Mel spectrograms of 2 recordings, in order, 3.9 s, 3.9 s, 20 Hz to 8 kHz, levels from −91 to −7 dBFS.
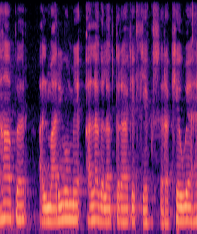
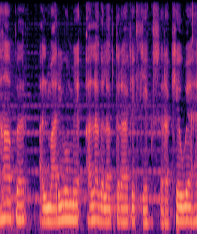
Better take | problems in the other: first | background sound (Bowed string instrument); 18 dB below the speech

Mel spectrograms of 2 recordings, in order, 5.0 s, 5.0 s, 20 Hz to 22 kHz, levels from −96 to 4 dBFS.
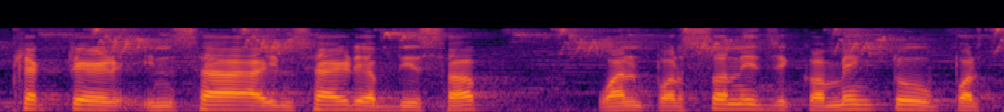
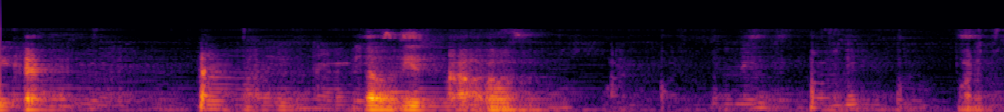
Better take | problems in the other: first | noise reduction (neural mask model DeepFilterNet 3)

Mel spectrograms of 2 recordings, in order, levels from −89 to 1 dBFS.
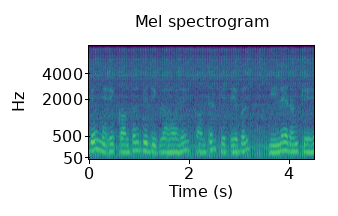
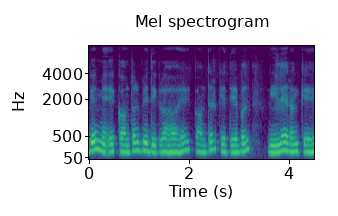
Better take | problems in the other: second | background sound (Engine); 9 dB below the speech

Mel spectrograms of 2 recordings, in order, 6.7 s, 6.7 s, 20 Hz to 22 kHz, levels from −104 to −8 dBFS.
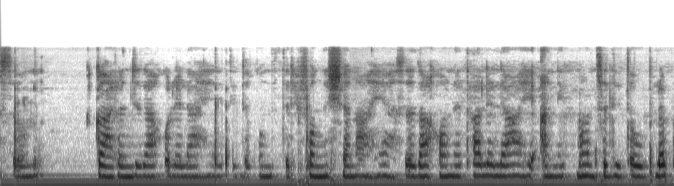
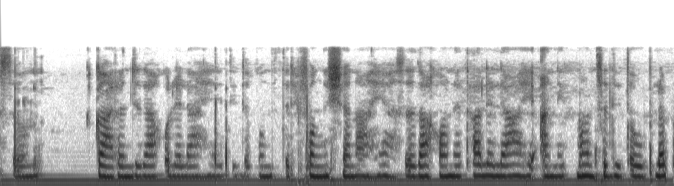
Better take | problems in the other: second | room echo; dies away in 0.3 s

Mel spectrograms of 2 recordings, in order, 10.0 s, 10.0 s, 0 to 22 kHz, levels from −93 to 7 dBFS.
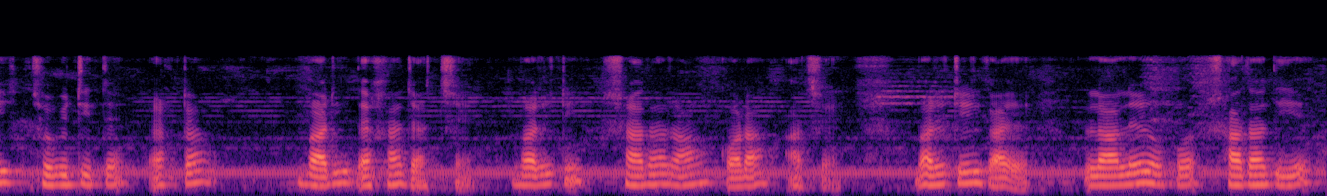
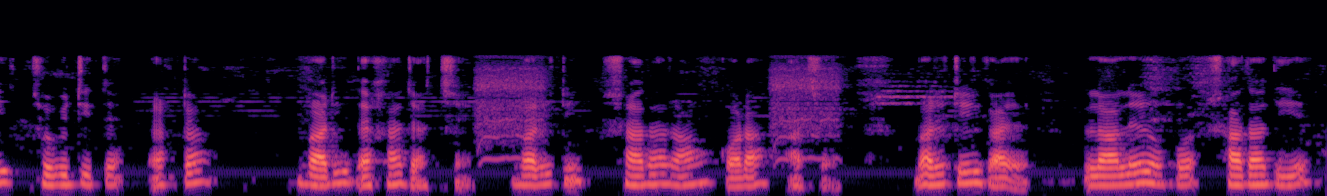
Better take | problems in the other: first | noise reduction (classical method spectral subtraction)

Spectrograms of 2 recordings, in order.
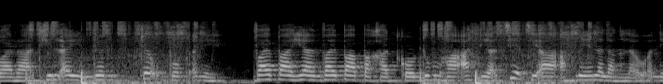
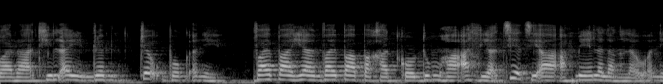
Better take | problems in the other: second | background sound (Writing); 5 dB below the speech

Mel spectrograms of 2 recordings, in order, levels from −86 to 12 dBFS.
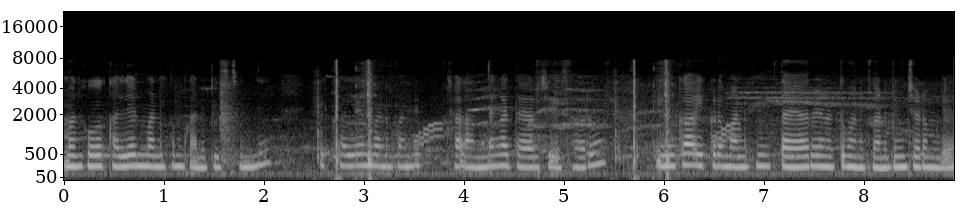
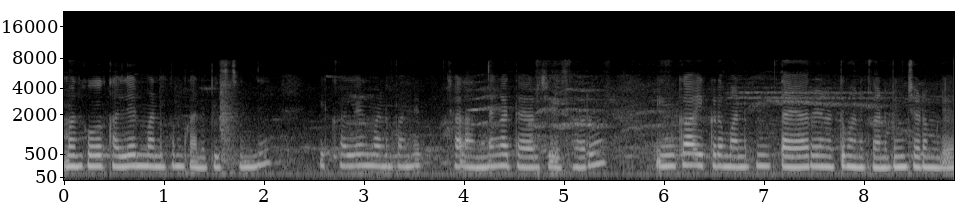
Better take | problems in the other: second | background sound (Telephone); 12 dB below the speech

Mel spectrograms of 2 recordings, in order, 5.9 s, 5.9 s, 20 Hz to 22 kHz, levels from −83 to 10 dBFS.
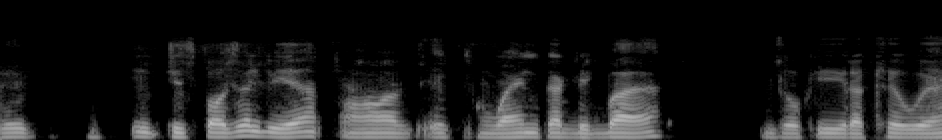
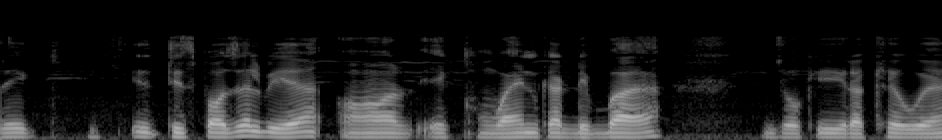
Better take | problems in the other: second | noise reduction (neural mask model Resemble Enhance denoiser)

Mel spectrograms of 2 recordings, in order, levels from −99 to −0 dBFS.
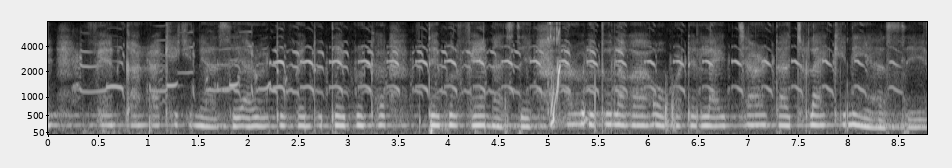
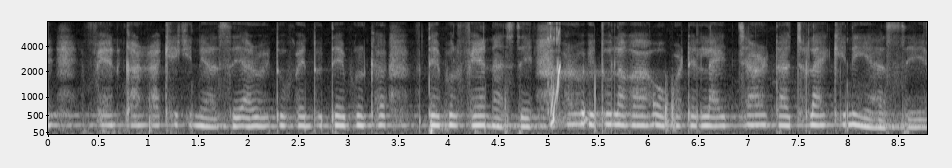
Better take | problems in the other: second | background sound (Bird); 10 dB below the speech

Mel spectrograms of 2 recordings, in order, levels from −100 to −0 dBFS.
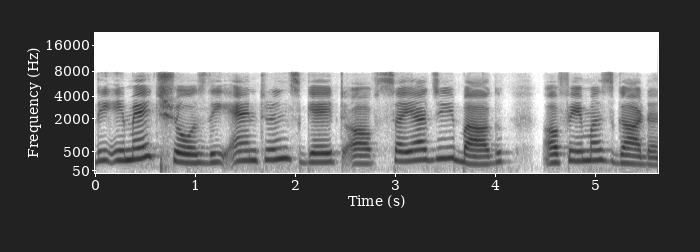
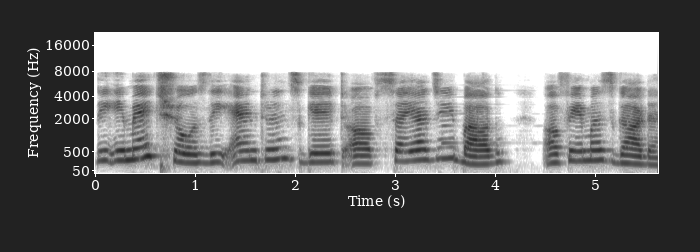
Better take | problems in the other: first | noise reduction (neural mask model DeepFilterNet 3)

